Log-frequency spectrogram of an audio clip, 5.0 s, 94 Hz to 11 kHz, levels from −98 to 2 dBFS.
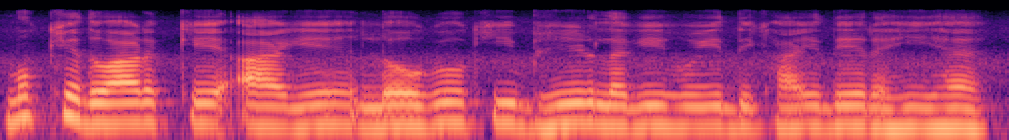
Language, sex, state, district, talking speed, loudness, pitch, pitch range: Hindi, male, Manipur, Imphal West, 155 wpm, -19 LUFS, 150 Hz, 145-165 Hz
